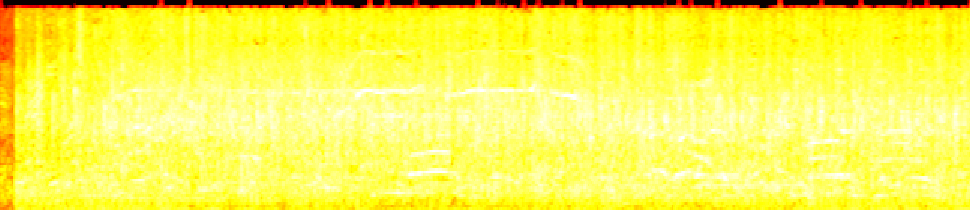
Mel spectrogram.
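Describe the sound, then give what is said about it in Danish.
Sustained audience applause after a speech at a rally for free education: dense, steady clapping at an even loudness, with a few cheering voices rising above it throughout. “Efter applaus til Toke Nielsens tale”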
